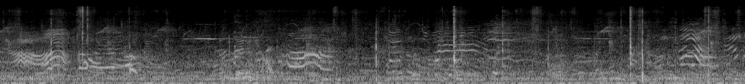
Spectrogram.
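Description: At 2.31 to 2.36 s, damaged data in the compressed stream makes the decoder misread a frame and lose sync, producing a brief glitch about 44 ms long.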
